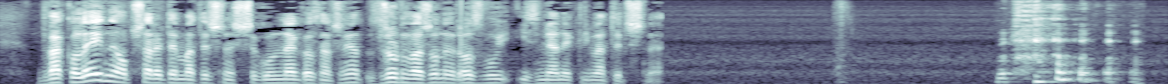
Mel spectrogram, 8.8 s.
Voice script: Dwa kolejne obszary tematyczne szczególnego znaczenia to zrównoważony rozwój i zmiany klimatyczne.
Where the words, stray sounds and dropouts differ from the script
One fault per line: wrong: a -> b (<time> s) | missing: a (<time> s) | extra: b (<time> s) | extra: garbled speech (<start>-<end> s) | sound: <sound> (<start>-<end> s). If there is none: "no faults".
missing: to (2.7 s)
sound: whoosh (6.2-6.6 s)
sound: laugh (7.5-8.6 s)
